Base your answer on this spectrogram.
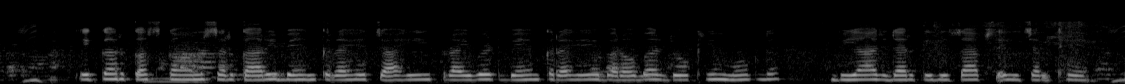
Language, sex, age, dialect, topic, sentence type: Chhattisgarhi, female, 18-24, Northern/Bhandar, banking, statement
